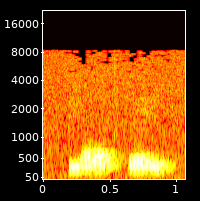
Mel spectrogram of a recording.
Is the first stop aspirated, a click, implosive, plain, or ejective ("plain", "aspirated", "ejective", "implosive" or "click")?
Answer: aspirated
